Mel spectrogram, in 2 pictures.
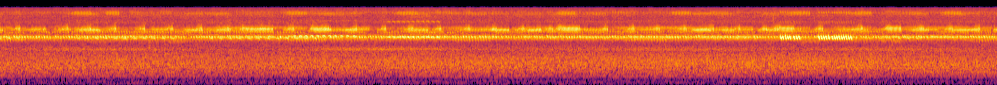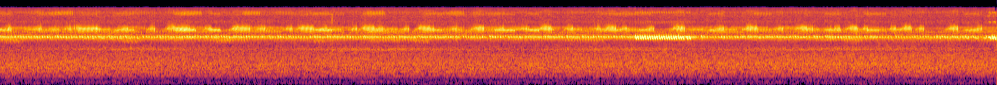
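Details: Gentle night cricket chorus in a serene outdoor setting, a constant high, rapidly pulsing trill with occasional short louder bursts, around eight and seventeen seconds, over soft steady hiss.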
